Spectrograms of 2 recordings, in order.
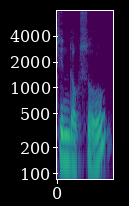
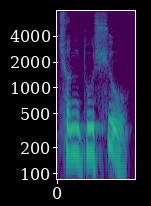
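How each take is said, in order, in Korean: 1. 이 이름은 한국 한자 음으로 읽어요. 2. 이 이름은 중국어 발음으로 읽어요. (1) "우리 한자를 우리 우리 뭐 읽기로 하면요" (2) "중국 발음은"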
